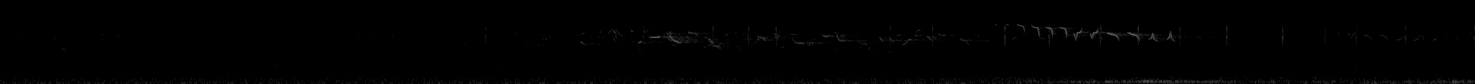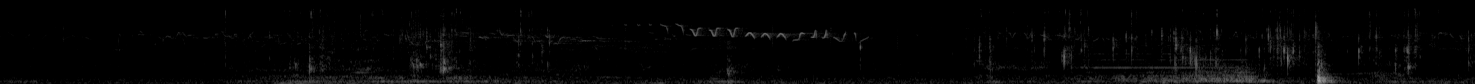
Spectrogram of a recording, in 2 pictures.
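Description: Wet squelching and slopping of gloved hands working pieces of red snapper in a thick spice batter, in two spells in the second half with a sharp knock near the end. Birds chirp in the background throughout.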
